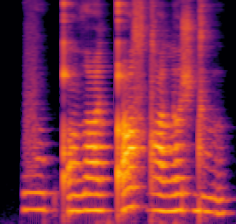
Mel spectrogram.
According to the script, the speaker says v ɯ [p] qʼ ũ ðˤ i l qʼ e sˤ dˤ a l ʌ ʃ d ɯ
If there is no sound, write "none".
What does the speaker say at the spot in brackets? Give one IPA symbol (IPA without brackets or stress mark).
p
